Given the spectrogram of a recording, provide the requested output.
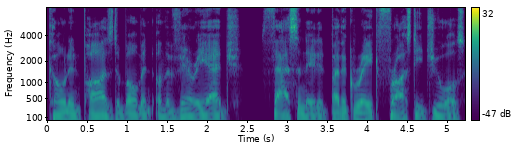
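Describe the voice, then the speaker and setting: In a put-on character voice, a man speaks fairly slowly with a very deep, low pitch. The recording is very clean, with a silent background. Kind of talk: pulp adventure reading. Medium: read story.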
